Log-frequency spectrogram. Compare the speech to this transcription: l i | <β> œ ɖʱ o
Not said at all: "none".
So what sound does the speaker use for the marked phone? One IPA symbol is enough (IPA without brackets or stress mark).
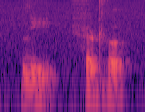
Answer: h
